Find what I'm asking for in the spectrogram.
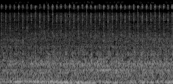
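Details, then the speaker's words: Chevrolet Trax after cylinder head work and engine repair, restarted to bleed air from coolant; short smooth even idle, low steady rumble, no ticking or misses; now quiet and fine. "Kailangan natin mag-bleeding mga bossing para walang hangin yung kulant. Tahimik na dol. Ayos na."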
